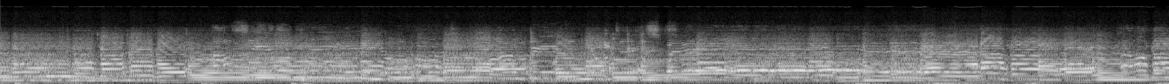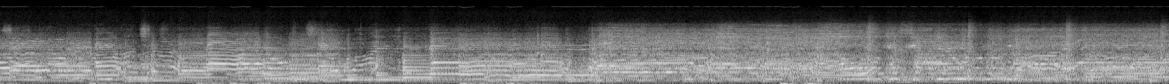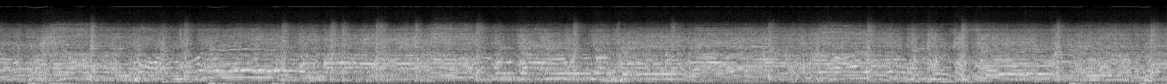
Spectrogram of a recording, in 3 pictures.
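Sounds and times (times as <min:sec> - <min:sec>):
live heavy metal band: 0:00.0 - 0:35.0.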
